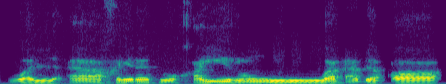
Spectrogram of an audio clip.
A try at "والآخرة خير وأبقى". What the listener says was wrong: والآخرة خير وأبقى. Okay, the kha becomes heavy again.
